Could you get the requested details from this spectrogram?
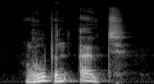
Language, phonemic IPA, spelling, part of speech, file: Dutch, /ˈrupə(n) ˈœyt/, roepen uit, verb, Nl-roepen uit.ogg
- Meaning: inflection of uitroepen: 1. plural present indicative 2. plural present subjunctive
